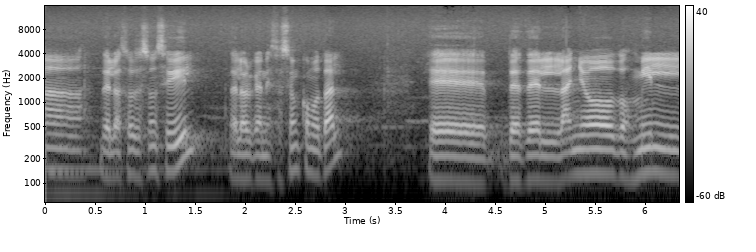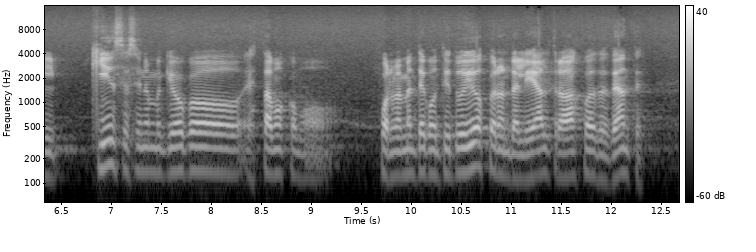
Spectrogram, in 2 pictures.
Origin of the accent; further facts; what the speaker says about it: Santiago, Santiago Metropolitan, Chile; now in Mexico; viene desde donde soy yo, desde Chile. Soy originario de Santiago y desde el 2011 radico en México.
